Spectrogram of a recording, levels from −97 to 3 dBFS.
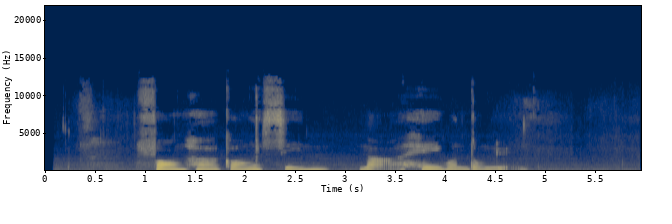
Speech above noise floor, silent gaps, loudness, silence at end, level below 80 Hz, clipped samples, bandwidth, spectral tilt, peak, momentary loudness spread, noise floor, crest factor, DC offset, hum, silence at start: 32 dB; none; -33 LUFS; 1.15 s; -88 dBFS; under 0.1%; 12.5 kHz; -5 dB/octave; -12 dBFS; 16 LU; -64 dBFS; 22 dB; under 0.1%; none; 0.4 s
